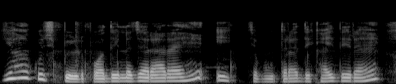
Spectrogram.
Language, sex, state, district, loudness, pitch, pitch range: Hindi, female, Bihar, Jamui, -24 LUFS, 155 Hz, 140-220 Hz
